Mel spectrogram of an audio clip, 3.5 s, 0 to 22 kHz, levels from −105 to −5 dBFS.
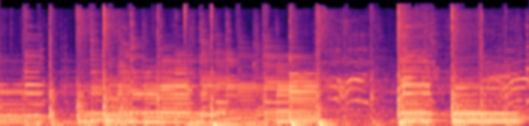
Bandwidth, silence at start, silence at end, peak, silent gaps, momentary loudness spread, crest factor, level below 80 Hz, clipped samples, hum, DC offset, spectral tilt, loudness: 19 kHz; 0 s; 0 s; -2 dBFS; none; 5 LU; 14 dB; -26 dBFS; under 0.1%; none; under 0.1%; -7 dB/octave; -17 LUFS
